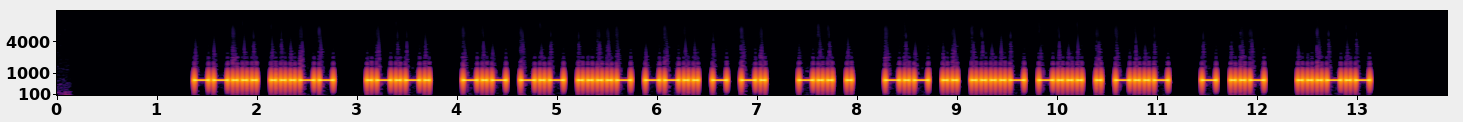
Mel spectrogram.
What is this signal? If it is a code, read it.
Morse code, heard as a keyed tone, about 25 wpm, 700 Hz. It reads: 73 <AR> KK4ZTN DE KI4BEX TU <SK>
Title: K1USN SST QSO Practice 25wpm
